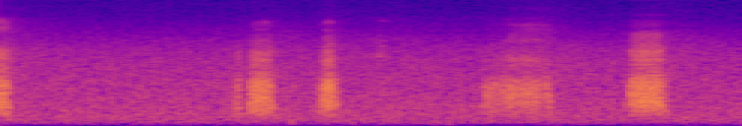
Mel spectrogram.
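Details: Hooded crow, tame, near a bird bath made from a dish lid. It makes soft, gravelly notes: two quick croaks, then a longer grating call and a final rough croak, in quiet surroundings.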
